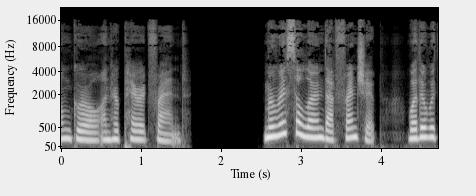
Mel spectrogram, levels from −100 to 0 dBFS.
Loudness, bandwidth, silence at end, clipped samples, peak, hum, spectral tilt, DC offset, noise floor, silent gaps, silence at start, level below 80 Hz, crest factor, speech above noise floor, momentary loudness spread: -19 LUFS; 16.5 kHz; 0 s; under 0.1%; -4 dBFS; none; -5.5 dB/octave; under 0.1%; under -90 dBFS; 1.73-2.43 s; 0 s; -48 dBFS; 16 dB; over 72 dB; 11 LU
